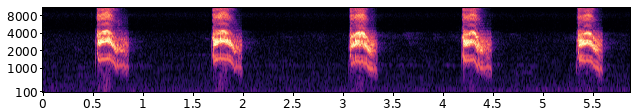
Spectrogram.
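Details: Long-tailed shrike (cendet) from a lure recording to get shrikes singing: five identical harsh, rasping notes repeated roughly once a second with clean silence between them.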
